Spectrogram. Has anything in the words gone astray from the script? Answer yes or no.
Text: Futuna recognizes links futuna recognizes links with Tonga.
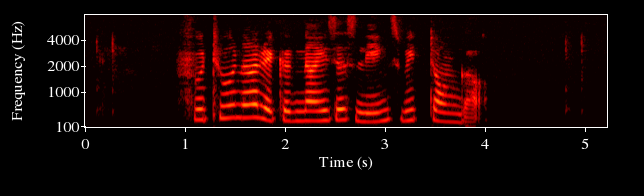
yes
